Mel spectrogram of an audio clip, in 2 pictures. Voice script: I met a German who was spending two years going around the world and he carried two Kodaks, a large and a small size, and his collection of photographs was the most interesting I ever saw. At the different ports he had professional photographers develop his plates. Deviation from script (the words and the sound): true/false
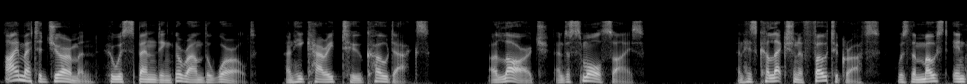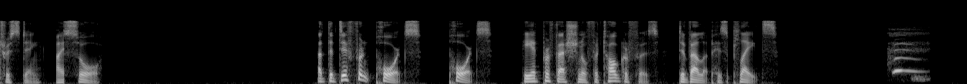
true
